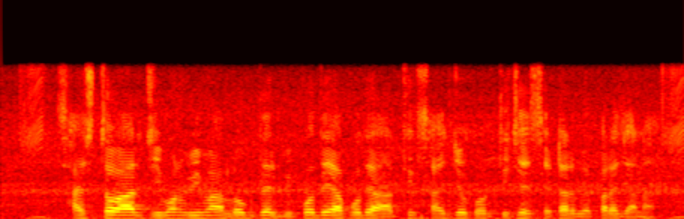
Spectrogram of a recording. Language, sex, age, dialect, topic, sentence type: Bengali, female, 18-24, Western, banking, statement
